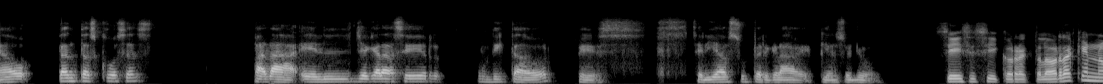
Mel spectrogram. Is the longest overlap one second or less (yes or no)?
yes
